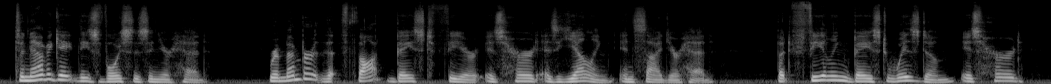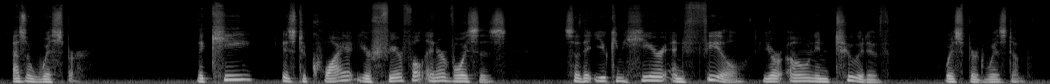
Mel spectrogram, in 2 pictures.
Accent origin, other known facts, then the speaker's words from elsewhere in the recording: Orlando, Florida, United States; my hometown of Orlando, Florida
